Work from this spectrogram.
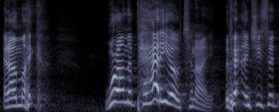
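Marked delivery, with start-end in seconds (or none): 1.3-2.7 loud, higher exasperated protest; incredulous. Retold or imitated. Husband stunned by the patio booking, incredulous. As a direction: protest in disbelief, pushing the volume.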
